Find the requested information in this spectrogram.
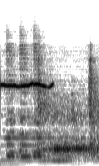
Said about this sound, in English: I think that's all the whistling you need to do for a little while.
